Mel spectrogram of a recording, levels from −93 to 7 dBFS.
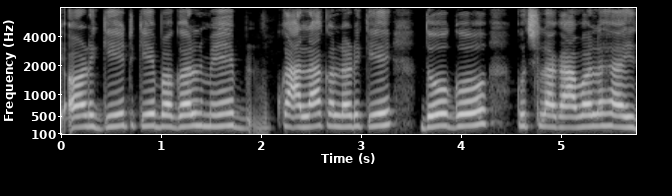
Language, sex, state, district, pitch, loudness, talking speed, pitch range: Bajjika, female, Bihar, Vaishali, 270 Hz, -20 LUFS, 135 wpm, 260-280 Hz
